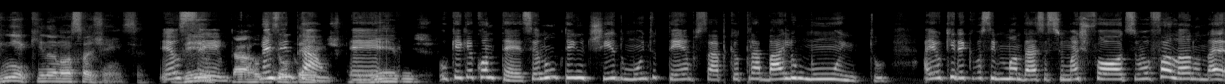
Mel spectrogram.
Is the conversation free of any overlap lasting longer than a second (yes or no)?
no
